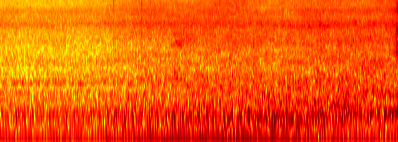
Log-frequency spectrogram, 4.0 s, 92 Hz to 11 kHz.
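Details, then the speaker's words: 1995 Mercedes-Benz S420 W140 after restoration with new clutch, water pump and thermostat, ASR light on and transmission in limp mode; smooth steady hum at about 1500 rpm versus an expected 500–600; high idle, cause unconfirmed. "as you can hear probably she's robbing kind of high Ralph 1500 rpms and a high for this car"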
